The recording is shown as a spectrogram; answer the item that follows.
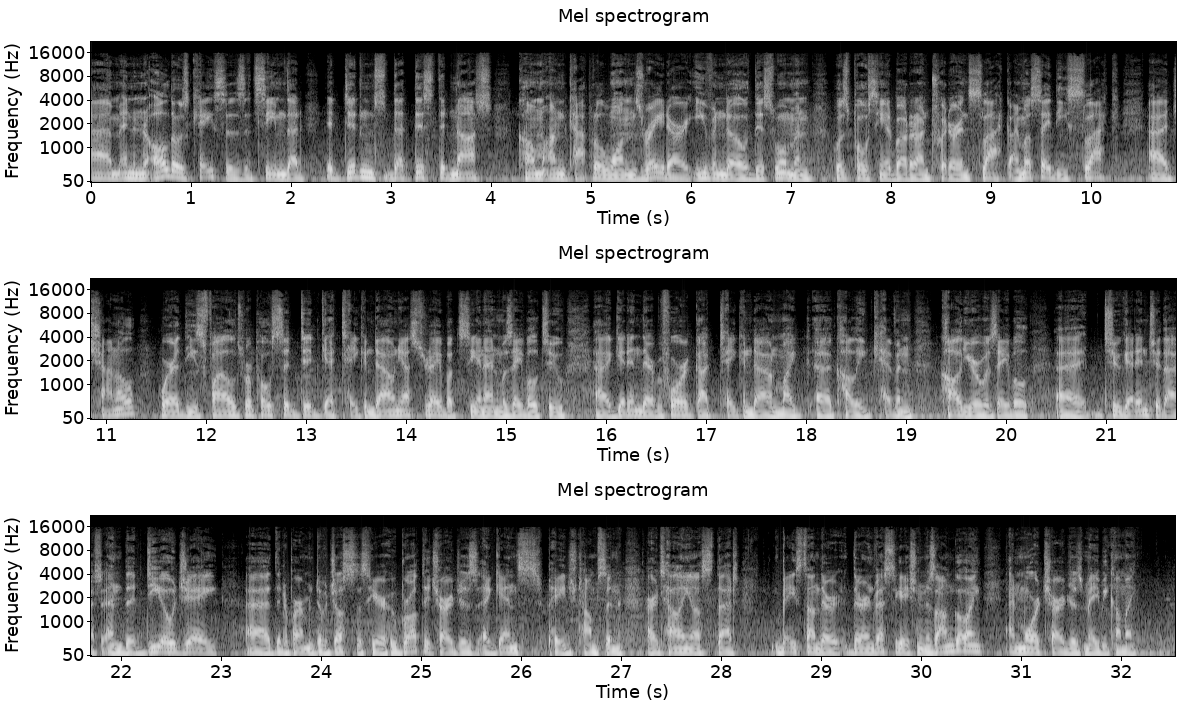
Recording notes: Live from the New York Stock Exchange.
